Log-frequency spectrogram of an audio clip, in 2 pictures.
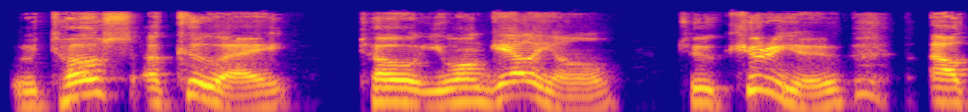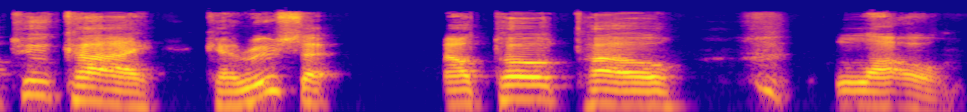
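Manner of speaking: each Greek word read slowly and carefully. Shown as a demonstration. Teacher reading the Greek verse to students, slow and careful.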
